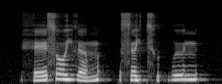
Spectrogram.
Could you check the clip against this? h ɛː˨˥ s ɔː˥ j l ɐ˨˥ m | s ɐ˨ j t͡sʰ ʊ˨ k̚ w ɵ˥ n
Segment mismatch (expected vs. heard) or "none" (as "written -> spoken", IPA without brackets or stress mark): none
